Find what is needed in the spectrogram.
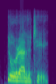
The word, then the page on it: plurality: Indian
